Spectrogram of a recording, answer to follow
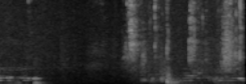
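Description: A man's voice trailing off, a short pause, then soft rustling of thin Bible pages being leafed through and a man clearing his throat near the end.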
